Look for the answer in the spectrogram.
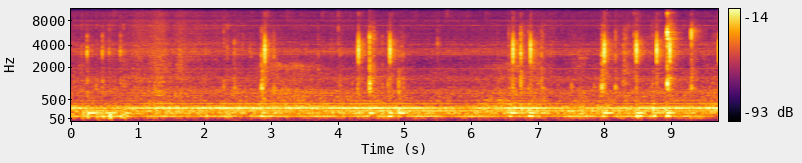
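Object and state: Plastic palmtop computer keyboard being typed on.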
